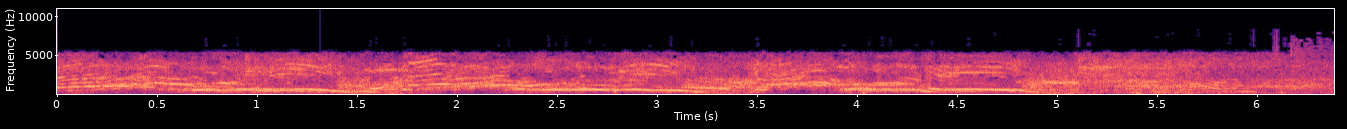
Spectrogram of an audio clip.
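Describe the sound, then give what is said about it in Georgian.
Children shouting together during an open football school project, a dense crowd of high, overlapping young voices yelling and calling out loudly and continuously throughout. “გასმენდით ბავშვებს, რომლებიც სახალისო ფეხბურთის ღია სკოლების პროექტში მონაწილეობენ.”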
